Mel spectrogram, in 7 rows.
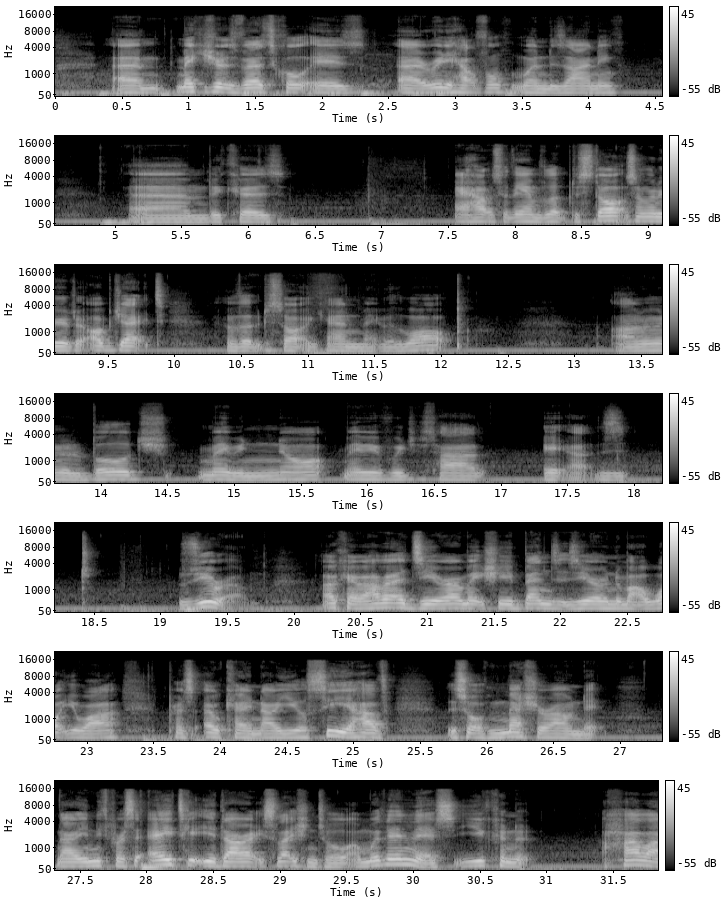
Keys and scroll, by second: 0.3 shift+super+z, 1.7 super+t.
